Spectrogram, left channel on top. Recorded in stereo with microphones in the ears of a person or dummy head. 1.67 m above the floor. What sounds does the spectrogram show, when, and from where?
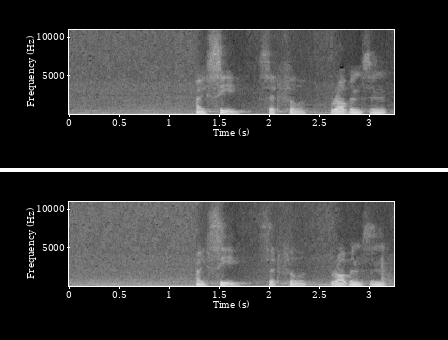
1.3 s a woman speaking: 20° left (ahead or behind), 0.9 m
